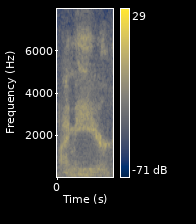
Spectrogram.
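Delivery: keeping voice down. Answering in character after being let inside: keeping voice down. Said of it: "I'm gonna keep my voice down".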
